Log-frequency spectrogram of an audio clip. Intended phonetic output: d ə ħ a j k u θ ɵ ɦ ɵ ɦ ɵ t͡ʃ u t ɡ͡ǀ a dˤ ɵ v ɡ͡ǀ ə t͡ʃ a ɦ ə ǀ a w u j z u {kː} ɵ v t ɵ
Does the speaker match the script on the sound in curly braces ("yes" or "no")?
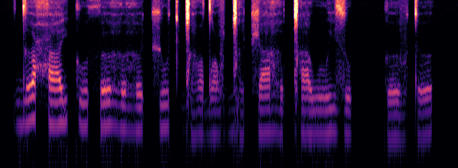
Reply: yes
